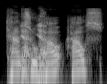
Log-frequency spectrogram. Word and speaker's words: Cancel Haus: Cancel House? Cancel House? Yeah, the house is spelt the German way. Yeah. H-A-U-S, and it's not your council tax way. It's like council culture way.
